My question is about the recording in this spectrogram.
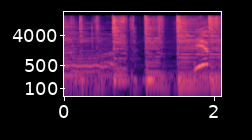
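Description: Acoustic guitar strummed steadily under a man's singing voice: a held sung note dies away in the first half second, the guitar carries on alone, and the next sung line begins near the end.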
